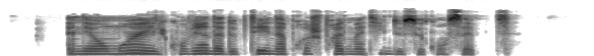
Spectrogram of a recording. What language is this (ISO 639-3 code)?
fra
